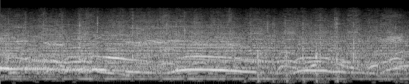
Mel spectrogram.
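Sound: audience applause and cheering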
